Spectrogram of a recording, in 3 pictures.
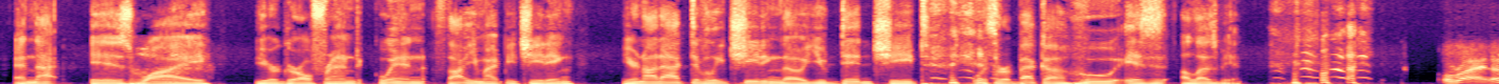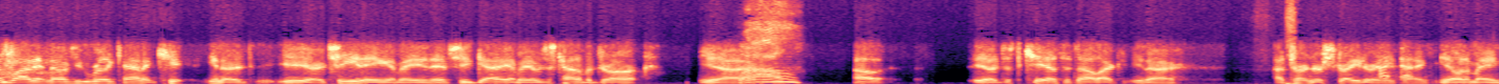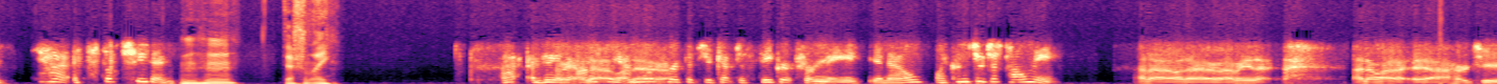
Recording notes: on the phone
